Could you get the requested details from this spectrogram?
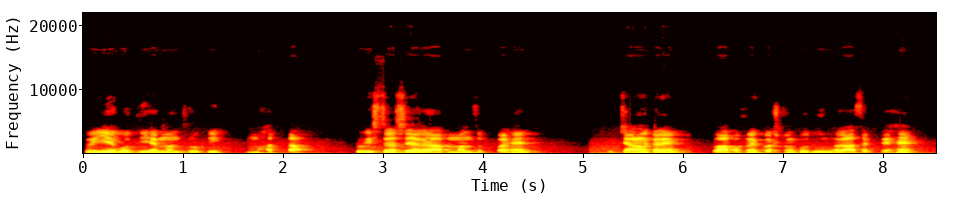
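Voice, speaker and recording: A man, a pandit, explaining how mantras should be pronounced, slowly spelling out sounds and repeating words. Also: lowish voice. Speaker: pandit teaching mantra pronunciation. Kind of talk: explanatory teaching talk. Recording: slightly dull lo-fi sound with faint background noise.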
